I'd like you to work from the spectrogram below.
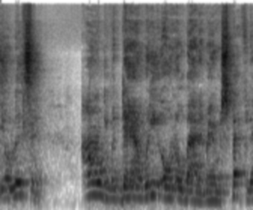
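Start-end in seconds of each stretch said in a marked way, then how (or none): none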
